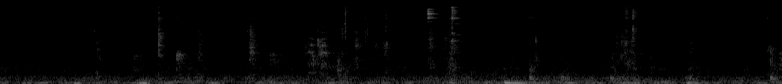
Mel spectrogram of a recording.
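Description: Close-up eating sounds: a person chewing grilled pork barbecue, with irregular mouth clicks and smacks. Two sharper clicks come a little past four seconds in.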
